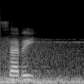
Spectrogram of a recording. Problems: constant background noise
